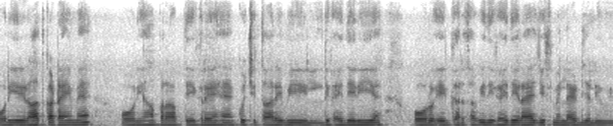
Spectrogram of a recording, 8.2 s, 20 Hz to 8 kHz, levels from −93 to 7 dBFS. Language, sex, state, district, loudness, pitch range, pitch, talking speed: Hindi, male, Haryana, Rohtak, -21 LUFS, 125-130 Hz, 130 Hz, 240 wpm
